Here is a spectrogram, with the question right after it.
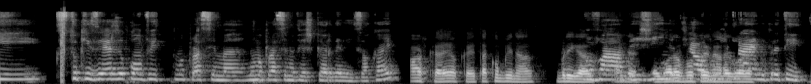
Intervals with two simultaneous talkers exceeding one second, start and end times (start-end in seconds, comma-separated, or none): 5.8-7.6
